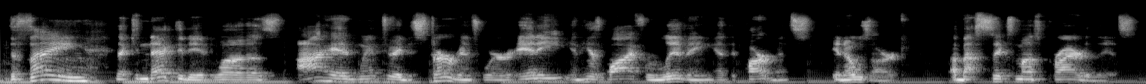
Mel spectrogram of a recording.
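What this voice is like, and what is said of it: Southern Missouri accent. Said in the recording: “as you can tell from my accent, we're in southern Missouri.”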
